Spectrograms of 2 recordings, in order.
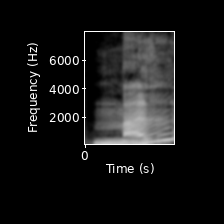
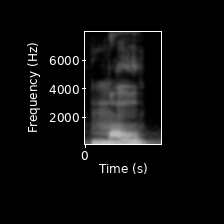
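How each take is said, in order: First: It is said with a French accent. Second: It is said with a Dutch accent. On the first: "on entend mal" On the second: "si je prononce ce mot euh, comme un néerlandophone"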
